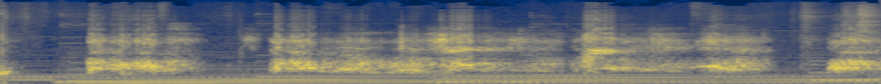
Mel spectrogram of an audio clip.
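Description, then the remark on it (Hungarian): Several dogs bark in a quick, steady run of loud barks for the whole stretch, over a low constant hum in the background. “Csak várjál, bezárom ide a kutyákat, gyertek be!”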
